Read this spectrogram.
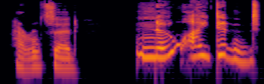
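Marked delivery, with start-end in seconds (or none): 1.4-2.6 very high, loud, drawn-out protest; petulant denial. A narrator's reading. Sister to accusing brother, petulant denial. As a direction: dig in like a squabbling sibling.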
